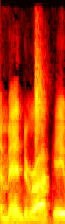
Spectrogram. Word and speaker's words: Mandarake: of older stuff uh they go by mandarake but it's spelled Mand Drake and uh they're pretty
